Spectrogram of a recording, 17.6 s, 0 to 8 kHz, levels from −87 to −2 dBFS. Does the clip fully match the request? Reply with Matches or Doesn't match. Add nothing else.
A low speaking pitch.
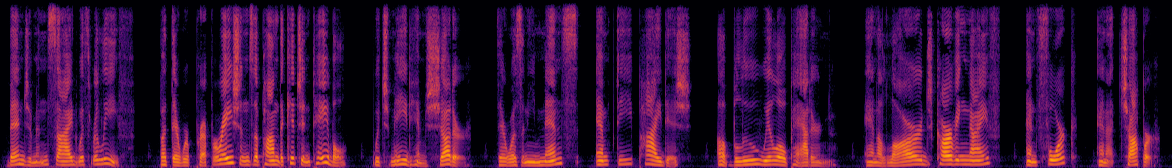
Doesn't match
